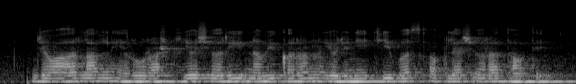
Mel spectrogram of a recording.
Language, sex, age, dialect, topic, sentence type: Marathi, male, 18-24, Standard Marathi, banking, statement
